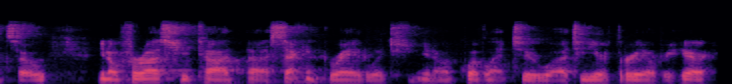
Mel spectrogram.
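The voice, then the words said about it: American accent. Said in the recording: “you can hear the American accent.”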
